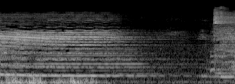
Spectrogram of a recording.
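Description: A woman's voice holding one long Teochew opera note, sagging slightly in pitch, over the accompaniment. It fades out through the second half.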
